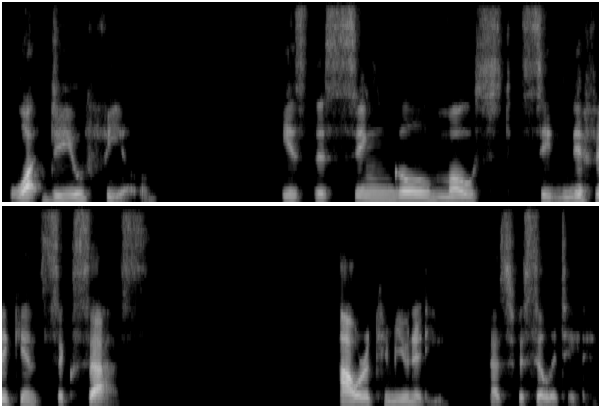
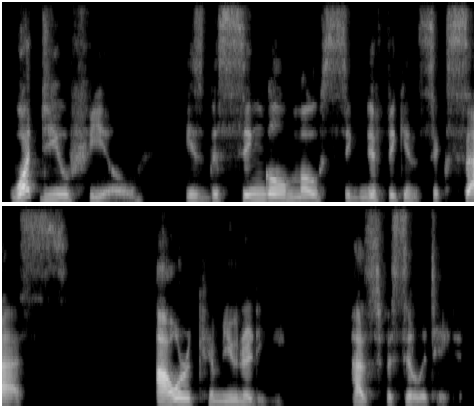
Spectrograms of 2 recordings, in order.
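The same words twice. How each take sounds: First: It is read slowly. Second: It is read at a normal pace.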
